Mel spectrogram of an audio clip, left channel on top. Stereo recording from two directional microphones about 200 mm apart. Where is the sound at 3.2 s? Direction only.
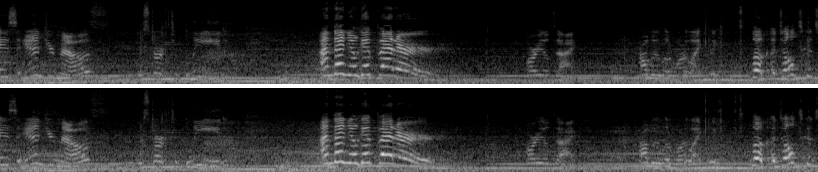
45° left (ahead or behind).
